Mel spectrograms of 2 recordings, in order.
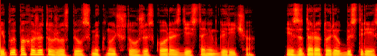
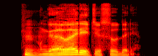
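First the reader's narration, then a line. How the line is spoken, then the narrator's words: Mocking reply. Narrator (Russian): насмешливо отозвался Юсупов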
